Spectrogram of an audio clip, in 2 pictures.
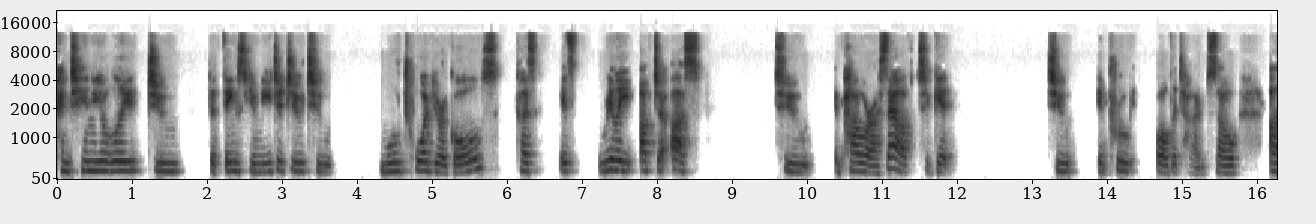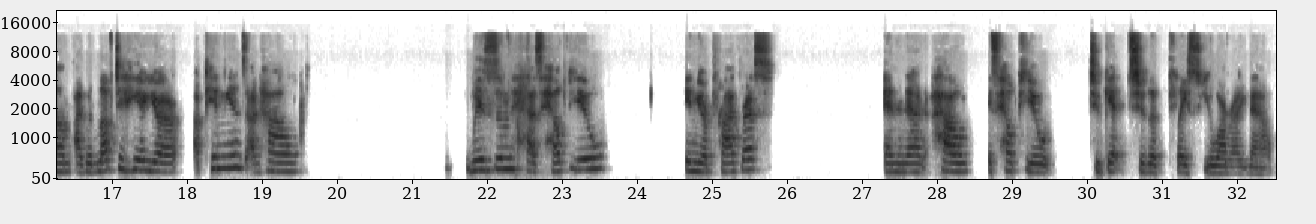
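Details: Aphasia with apraxia of speech and dysarthria following a stroke in an adult woman, who says her speech can be hard to understand at times.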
